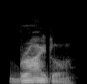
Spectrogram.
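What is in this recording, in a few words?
"bridle", British English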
